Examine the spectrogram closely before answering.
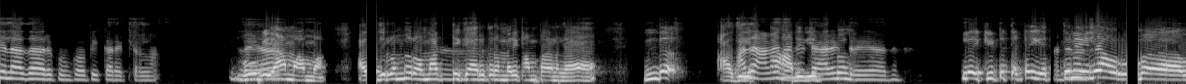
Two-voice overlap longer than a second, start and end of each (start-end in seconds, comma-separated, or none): none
